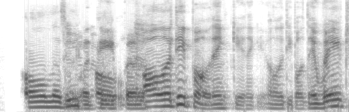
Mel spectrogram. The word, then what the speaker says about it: Oladipo: Oladipo.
